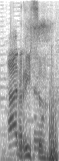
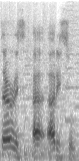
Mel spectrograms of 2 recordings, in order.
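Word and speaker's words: アリス: hard geny I know how do the Japanese pronounce it Alis arisu just call it arisu arisu and yeah the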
